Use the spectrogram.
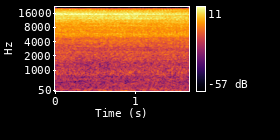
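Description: A light aircraft's engine roars loudly and steadily as the pilot speeds up slightly, a dense propeller drone with heavy low rumble filling the whole moment, no voices; the aircraft is about 10 metres above the ground, crossing the take-off runway.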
